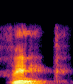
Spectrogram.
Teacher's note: Le quito el dagesh lene y digo vet, es decir, la pronunciación fricativa.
